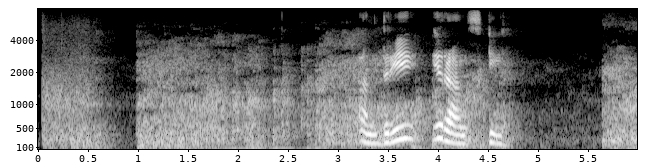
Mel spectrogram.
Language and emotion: Russian, neutral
